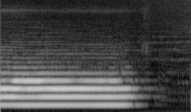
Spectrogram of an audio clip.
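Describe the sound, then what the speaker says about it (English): A tense brass embouchure deliberately exaggerated, buzzing a sustained B flat with a rough double buzz, one steady bright note held about a second and a half, then cutting off, with no talking. "if you're very tense because you think you have to have a very strong embouchure, it will give you this ugly buzz"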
